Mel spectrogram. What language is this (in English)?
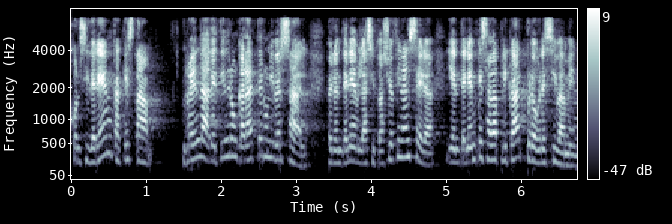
Catalan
